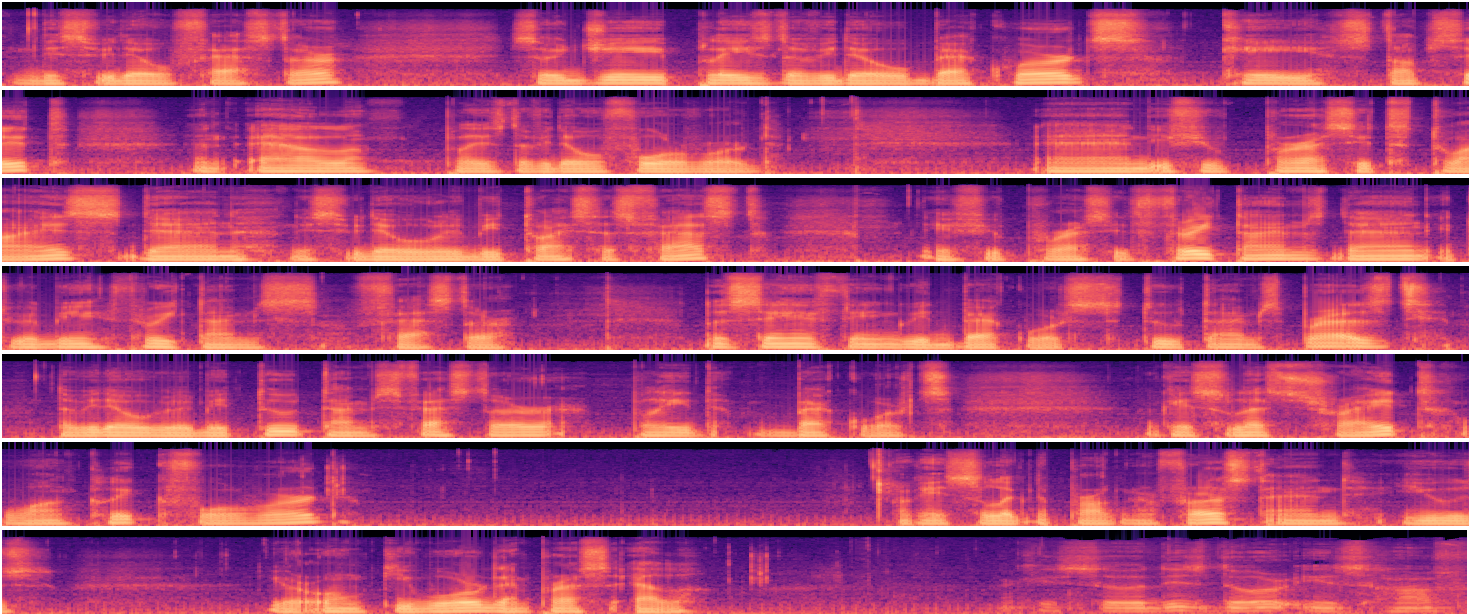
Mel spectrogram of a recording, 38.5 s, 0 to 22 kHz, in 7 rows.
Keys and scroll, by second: 1.1-2.5 typing, 3.9 k, 5.6 l, 9.9 l, 13.8 ', 14.0 ;, 15.2 l, 18.9 j, 19.6 j, 20.5 j, 21.9 j, 28.5 l, 35.6 l.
